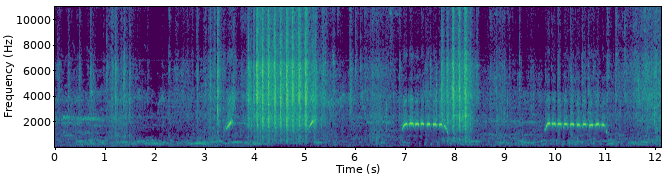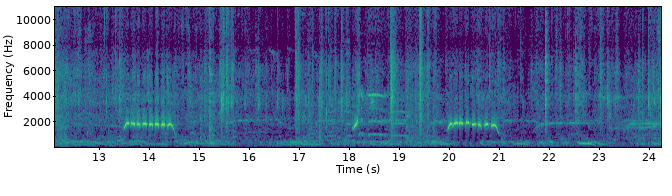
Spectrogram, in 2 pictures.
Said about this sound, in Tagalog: Isa pa lang yung ibon natin na dumating.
